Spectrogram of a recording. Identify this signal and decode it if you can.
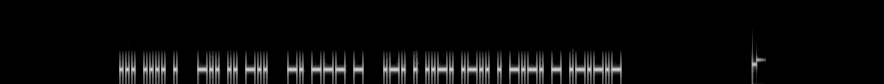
Morse code, heard as a keyed tone, about 40 wpm, 700 Hz. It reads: SHE DID NOT REFLECT.
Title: Sentences from Top 1500 Words 40wpm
